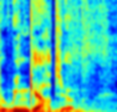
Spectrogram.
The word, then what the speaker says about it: Wingardium: Mais en réalité, ce qu'il prononce mal dans le livre, c'est le gare de Wingardium. Alors, Hermion lui dit "Le gare est long et prononcé."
